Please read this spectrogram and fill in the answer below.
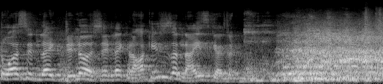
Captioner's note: muffled Laughter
